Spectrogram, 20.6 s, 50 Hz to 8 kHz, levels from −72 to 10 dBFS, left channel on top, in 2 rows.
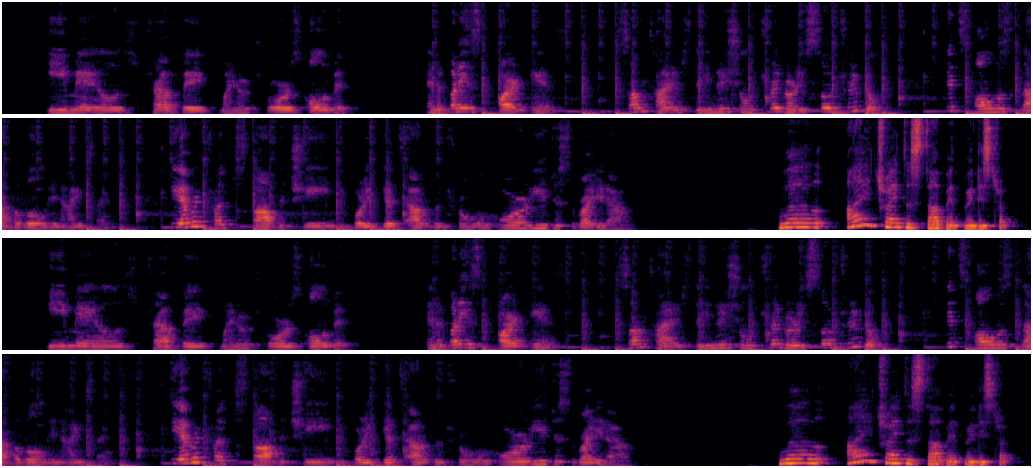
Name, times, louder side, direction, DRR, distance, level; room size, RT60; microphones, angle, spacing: voice 1, 0.4-1.2 1.5-3.4 4.2-5.5 6.2-8.8 9.4-11.3 12.0-16.6, left 2 dB, 5° left, -4 dB, 2.0 m, -29 dB
sound 1, 4.3-14.3 14.6-14.7, left 2 dB, 25° left, 0.7 m, -35 dB
voice 2, 18.1-18.5 18.7-20.3, left 1 dB, 80° left, 4 dB, 0.7 m, -19 dB
3.3 x 3.2 x 3.2 m, 0.32 s
head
